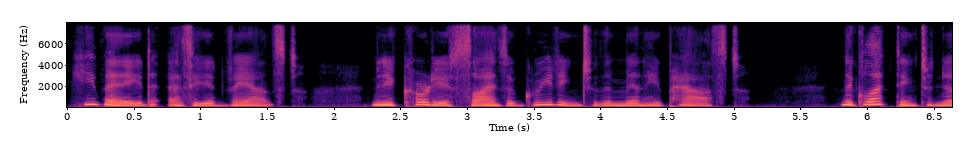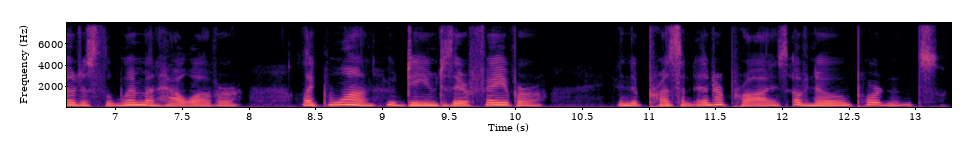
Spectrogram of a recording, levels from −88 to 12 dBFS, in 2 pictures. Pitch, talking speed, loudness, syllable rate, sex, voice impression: 200 Hz, 155 wpm, -17 LUFS, 5.3 syllables/s, female, very feminine, thin, slightly tensed, slightly weak, dark, soft, muffled, fluent, slightly raspy, slightly cute, intellectual, slightly refreshing, very sincere, very calm, very friendly, very reassuring, unique, very elegant, slightly wild, sweet, very kind, modest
